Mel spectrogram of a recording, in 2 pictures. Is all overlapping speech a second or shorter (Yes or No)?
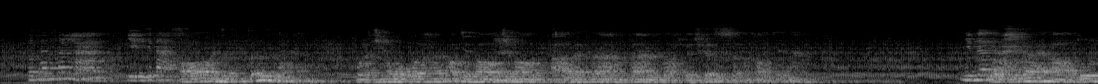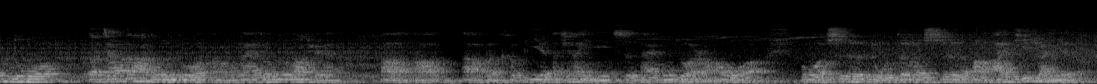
Yes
